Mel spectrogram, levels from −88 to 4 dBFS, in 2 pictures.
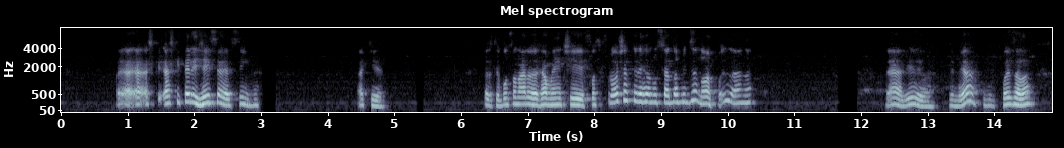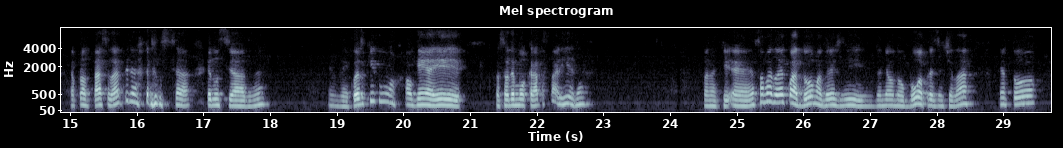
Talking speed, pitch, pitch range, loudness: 105 wpm, 180 Hz, 165-210 Hz, -22 LUFS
